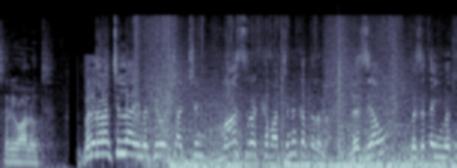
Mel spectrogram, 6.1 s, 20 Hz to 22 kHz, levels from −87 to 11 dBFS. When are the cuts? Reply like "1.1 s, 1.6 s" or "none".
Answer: 0.9 s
